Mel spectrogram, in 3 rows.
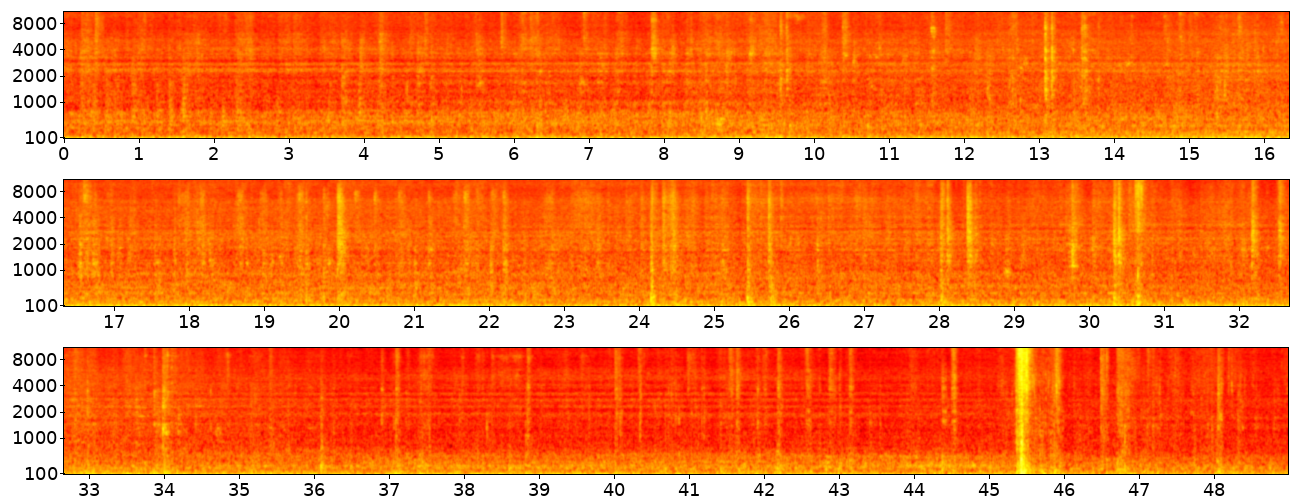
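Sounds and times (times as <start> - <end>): train rumble: 0.0 - 48.9.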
